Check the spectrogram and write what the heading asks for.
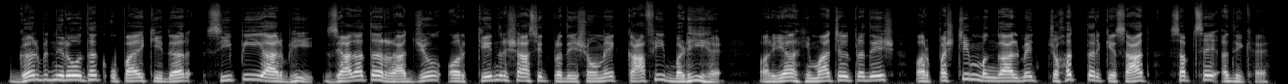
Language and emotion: Hindi, neutral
